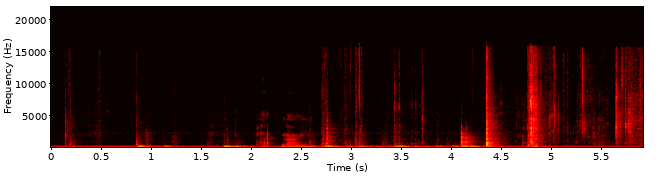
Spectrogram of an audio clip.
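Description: Fingers tap and scrape against a small cardboard box.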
